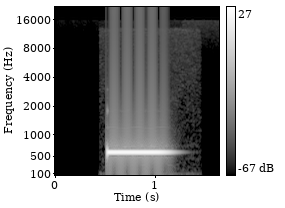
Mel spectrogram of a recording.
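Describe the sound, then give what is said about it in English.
A single steady electronic beep of a telephone answering service sounds clearly for under a second and then tapers off into silence. “You hear a message on a telephone answering service.”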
